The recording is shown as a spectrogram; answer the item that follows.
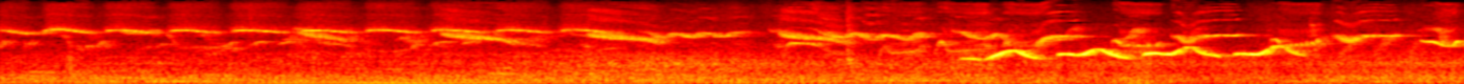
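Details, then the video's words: Caged Chinese hwamei, a large bird with a yellow beak and legs, delivering a varied medley of high whistles, then lower looping whistled notes repeated in a quick rolling rhythm. "Chim Họa Mi Hót Vẩy Đuôi Khướu"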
